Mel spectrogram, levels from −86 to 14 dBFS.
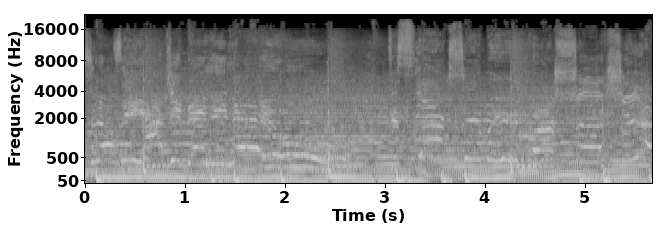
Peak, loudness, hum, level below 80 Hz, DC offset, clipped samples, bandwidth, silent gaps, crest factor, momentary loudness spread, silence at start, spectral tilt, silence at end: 0 dBFS; -11 LUFS; none; -18 dBFS; under 0.1%; under 0.1%; 20 kHz; none; 10 dB; 2 LU; 0 s; -4.5 dB/octave; 0 s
